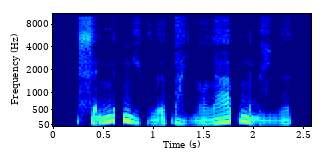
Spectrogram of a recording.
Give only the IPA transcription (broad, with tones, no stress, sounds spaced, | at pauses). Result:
s ə̰˧˥ n ŋ ə˦˥ t̚ ɲ e̤˨˩ k w ə̰ː˧˥ ɓ a̤˨˩ j n ɔ˧ l aː˦˥ p̚ n ə̰˧˨ m ɣ i˨˦ ə̯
